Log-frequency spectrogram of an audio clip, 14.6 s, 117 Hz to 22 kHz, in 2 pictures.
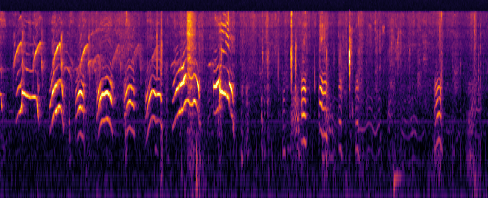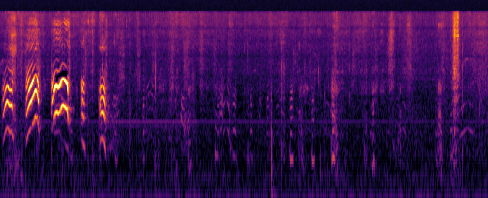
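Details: Five-day-old field-line Labrador Retriever puppy at the 10 a.m. feeding, litter of champion dam Biscuit; bursts of high arched whimpering squeaks in quick series, a pause, then another run of squeals before quieter suckling noises.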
